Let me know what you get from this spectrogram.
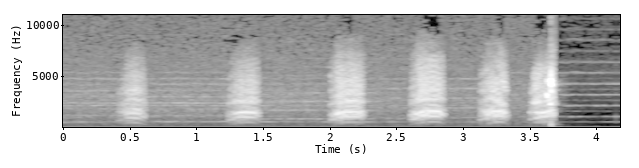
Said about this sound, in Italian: Sopra le muse incendiate irradiate dal sole del Teatro San Carlo, uno stormo di uccelli neri si dispone a cerchio nel cielo.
